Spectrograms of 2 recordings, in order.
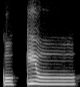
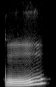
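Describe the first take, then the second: First: High, loud crow with a long held last syllable; Korean rooster crow. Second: Syllable by syllable. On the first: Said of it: "but Korean we say". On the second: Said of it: "say syllable by syllable". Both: Shown as a demonstration.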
